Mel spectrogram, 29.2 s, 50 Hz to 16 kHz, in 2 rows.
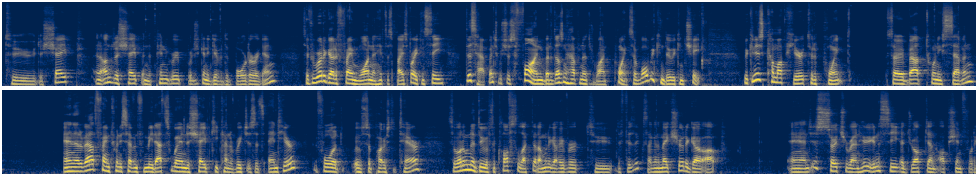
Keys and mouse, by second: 2.1-3.2 drag, 4.5-5.1 drag, 5.5 space, 6.1 middle click, 7.3-7.7 middle drag, 9.0-9.5 middle drag, 9.6 space, 10.4 shift+Left, 11.7-14.0 drag, 14.3-16.0 middle drag, 17.3-17.6 middle drag, 18.7-19.9 middle drag.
